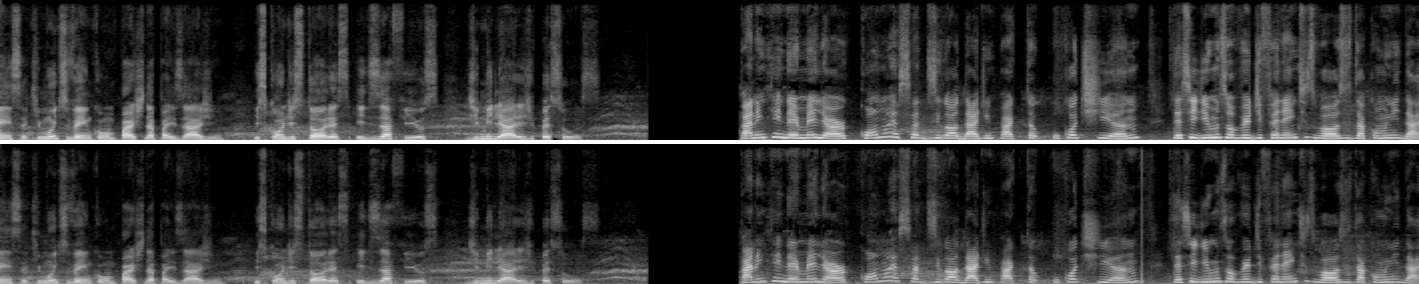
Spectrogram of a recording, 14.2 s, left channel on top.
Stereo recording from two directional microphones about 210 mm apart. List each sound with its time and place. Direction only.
0.3 s a woman's voice: 40° left (ahead or behind)
7.3 s a woman's voice: 45° left (ahead or behind)
11.7 s a woman's voice: 60° left (ahead or behind)
12.2 s a woman's voice: 40° left (ahead or behind)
